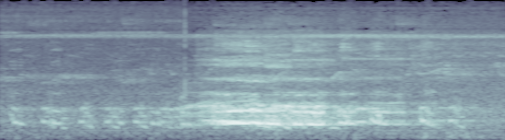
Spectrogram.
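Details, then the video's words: Howler monkeys howling at Arenal Observatory Lodge, Costa Rica: low, growling roars that swell into a loud, sustained harmonic howl in the middle, then fade, over a steady high insect whine. "Howling Monkeys"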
